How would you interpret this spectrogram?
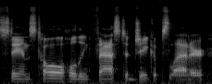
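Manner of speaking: ordinary talk, nothing marked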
